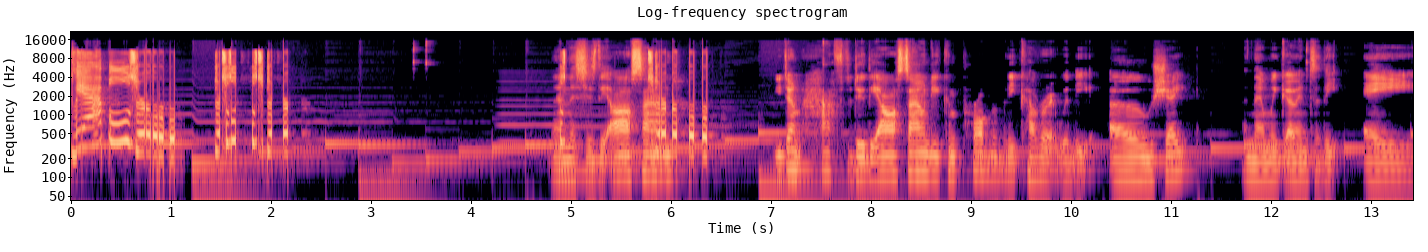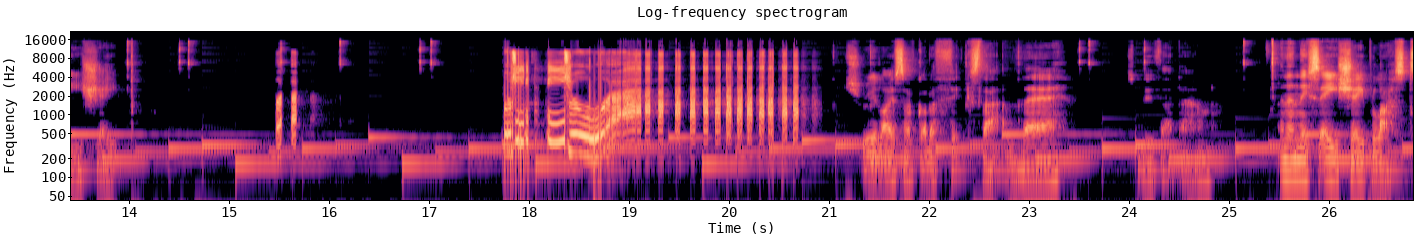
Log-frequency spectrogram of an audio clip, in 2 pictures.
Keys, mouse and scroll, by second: 11.4 click, 17.4 scroll down 1, 17.5-20.9 click, 20.9-22.1 scroll up 1, 22.6-23.4 scroll down 1, 23.4 click, 25.3 scroll up 1.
